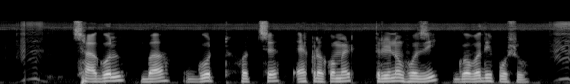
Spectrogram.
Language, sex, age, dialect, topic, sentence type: Bengali, male, <18, Standard Colloquial, agriculture, statement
